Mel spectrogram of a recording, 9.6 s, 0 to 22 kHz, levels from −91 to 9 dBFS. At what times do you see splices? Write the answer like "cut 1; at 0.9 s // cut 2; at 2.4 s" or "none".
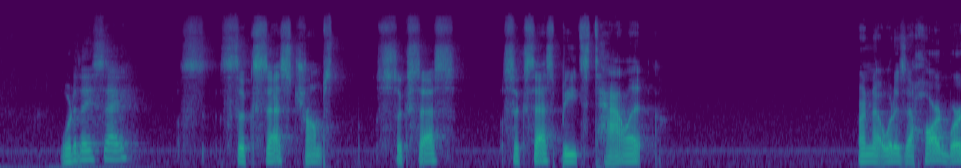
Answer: none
